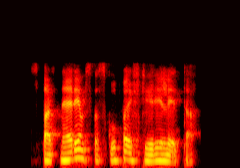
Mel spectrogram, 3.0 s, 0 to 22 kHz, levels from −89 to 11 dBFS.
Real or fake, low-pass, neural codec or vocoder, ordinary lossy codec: fake; 5.4 kHz; codec, 24 kHz, 3.1 kbps, DualCodec; none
